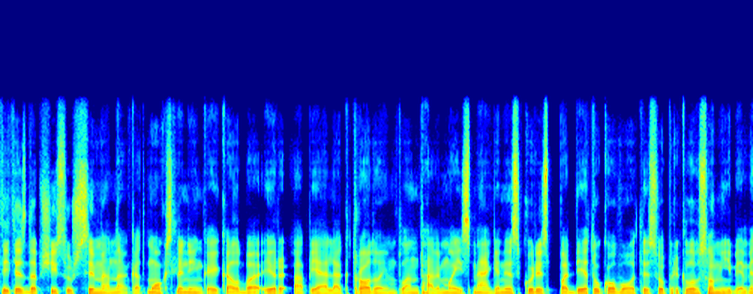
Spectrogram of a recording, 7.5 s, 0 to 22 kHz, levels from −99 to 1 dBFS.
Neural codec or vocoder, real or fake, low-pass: autoencoder, 48 kHz, 128 numbers a frame, DAC-VAE, trained on Japanese speech; fake; 14.4 kHz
